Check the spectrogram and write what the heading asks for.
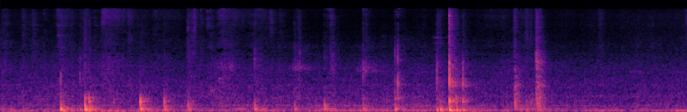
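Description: Hand stirring flour in a plastic mixing bowl: soft rustling with a series of light knocks against the bowl, the strongest a little past the middle. A steady low hum runs underneath.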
